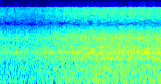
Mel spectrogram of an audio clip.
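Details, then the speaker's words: Nissan Sunny petrol engine idling lumpy: cylinder four dead, no change when its plug removed and no injector pulse from the computer to cylinder four. "So we see number four, there's nothing happening there. Then we check the pulse for the injector and you see that number four is not firing."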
